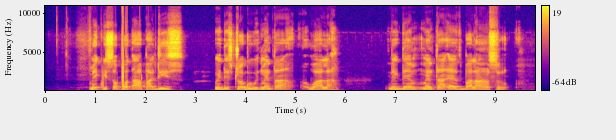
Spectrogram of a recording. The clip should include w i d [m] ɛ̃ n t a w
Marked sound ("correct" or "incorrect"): correct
